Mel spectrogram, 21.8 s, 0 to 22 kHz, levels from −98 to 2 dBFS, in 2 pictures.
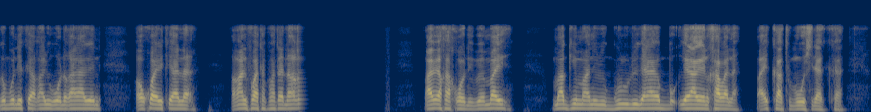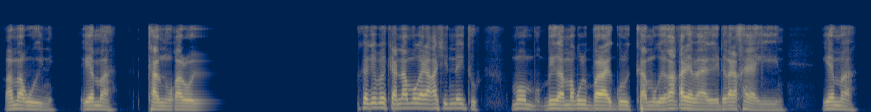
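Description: At 3.73 s the speech stops abruptly. The last sound trails on as a brief fading buzz, then about 0.95 s of near silence follows. The speech returns at 4.84 s on "gave kakoni be mai", with about 1.1 s of audio simply gone. This is most likely a long network dropout. Packets stopped arriving, and the receiver stretched the final sound before giving up.

A second, longer gap runs from 13.33 s to 15.39 s. The same fading tail is heard, then roughly 1.7 s of silence. About 2 s of speech never comes back.

At 20.38 s a wireless microphone noise hit breaks through. It lasts about 57 ms, to 20.44 s. It is a quick swish of static over the speech. The radio signal faded for a moment, and receiver noise rose into the gap.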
